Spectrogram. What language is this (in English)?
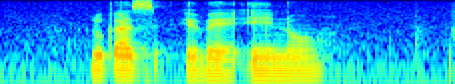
Northern Sotho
